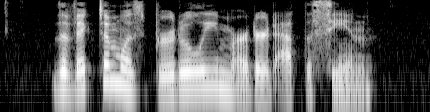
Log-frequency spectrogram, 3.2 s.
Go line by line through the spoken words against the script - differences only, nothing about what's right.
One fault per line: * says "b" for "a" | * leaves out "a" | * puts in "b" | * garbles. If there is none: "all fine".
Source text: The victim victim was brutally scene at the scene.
* leaves out "victim"
* says "murdered" for "scene"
